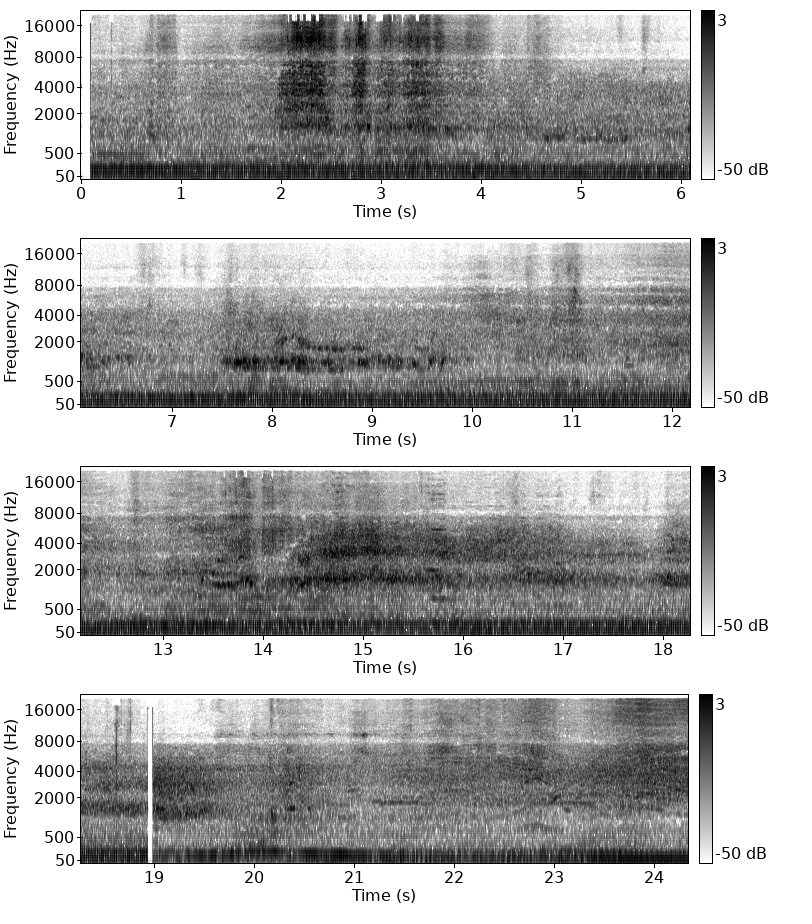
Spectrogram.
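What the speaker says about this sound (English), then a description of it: "a lot of cars on the track." Race cars circling a track at a season-opening motorsport event, engines droning loud and steady throughout with tire squeals and a skid, plus a rising engine sweep near the end; a voice speaks briefly over the roar.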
